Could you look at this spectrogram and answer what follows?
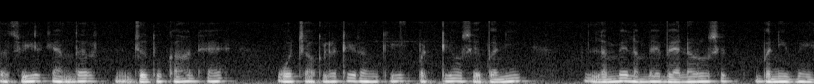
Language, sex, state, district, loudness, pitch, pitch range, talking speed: Hindi, male, Bihar, Kishanganj, -15 LUFS, 130 Hz, 125-140 Hz, 140 wpm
